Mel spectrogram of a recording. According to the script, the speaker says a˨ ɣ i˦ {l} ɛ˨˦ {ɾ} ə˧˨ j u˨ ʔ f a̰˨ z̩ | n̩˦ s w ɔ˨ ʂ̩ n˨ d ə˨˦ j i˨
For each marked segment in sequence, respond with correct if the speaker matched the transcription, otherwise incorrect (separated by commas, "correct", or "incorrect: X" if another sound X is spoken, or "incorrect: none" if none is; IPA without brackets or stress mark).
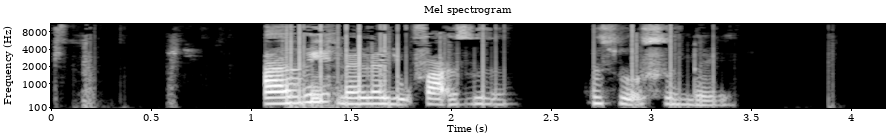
correct, incorrect: l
